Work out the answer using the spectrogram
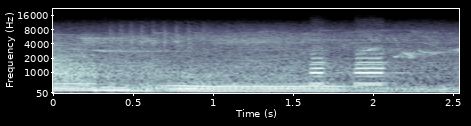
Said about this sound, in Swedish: Längs en guppig väg kom familjen Stentroll åkandes i sin skruttiga gamla bil.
